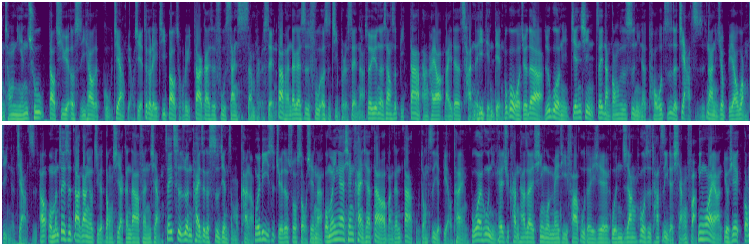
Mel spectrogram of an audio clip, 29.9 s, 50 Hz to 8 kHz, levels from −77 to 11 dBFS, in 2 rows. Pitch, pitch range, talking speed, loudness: 110 Hz, 100-125 Hz, 405 characters per minute, -17 LUFS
